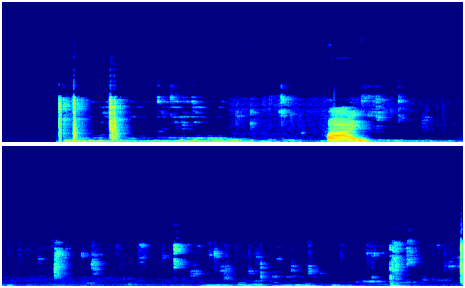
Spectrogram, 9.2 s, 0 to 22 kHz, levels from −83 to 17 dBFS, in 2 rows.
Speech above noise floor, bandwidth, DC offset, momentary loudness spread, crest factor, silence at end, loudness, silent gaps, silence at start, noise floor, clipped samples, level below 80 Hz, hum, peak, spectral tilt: 37 dB; 9.6 kHz; under 0.1%; 27 LU; 26 dB; 0 s; -20 LUFS; none; 0.55 s; -58 dBFS; under 0.1%; -62 dBFS; none; 0 dBFS; -3 dB/octave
